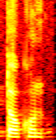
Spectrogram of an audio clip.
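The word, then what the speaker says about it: tè: একটা ব্যাপার এখানে খেয়াল করবেন, কাফে শেষের ই এবং তে এটার শেষের ইর উপর একটা দাগ আছে। যখন এই দাগটা থাকবে তখন ওই শব্দের উচ্চারণটা একটু জোর দিয়ে করতে হবে, যেমন কাফে তে।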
